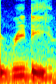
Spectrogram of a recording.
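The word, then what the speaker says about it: Wrede: A good sort of blog advice column in English is a blog by Patricia C. Reedy, W-R-E-D-E is how that's spelled.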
